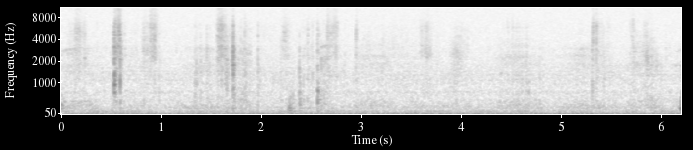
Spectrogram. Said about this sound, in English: Shuffle a little bit. Flip another card. Fate Foretold deck.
